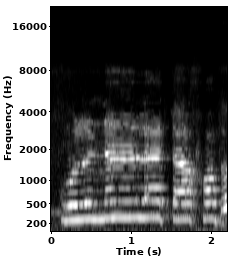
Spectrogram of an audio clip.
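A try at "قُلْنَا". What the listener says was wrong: panjangin qulna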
